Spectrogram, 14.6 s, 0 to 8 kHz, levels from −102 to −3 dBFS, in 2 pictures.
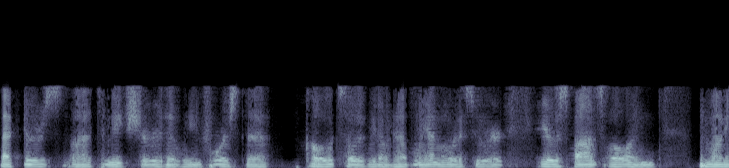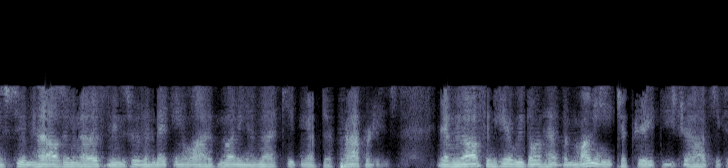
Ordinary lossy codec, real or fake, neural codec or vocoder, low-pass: AAC, 16 kbps; fake; codec, 16 kHz, 1 kbps, FreqCodec, smaller model; 7.2 kHz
